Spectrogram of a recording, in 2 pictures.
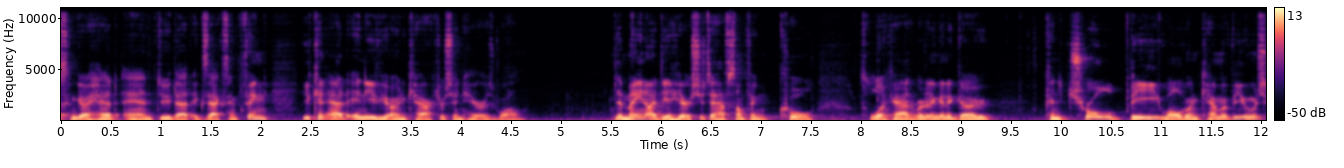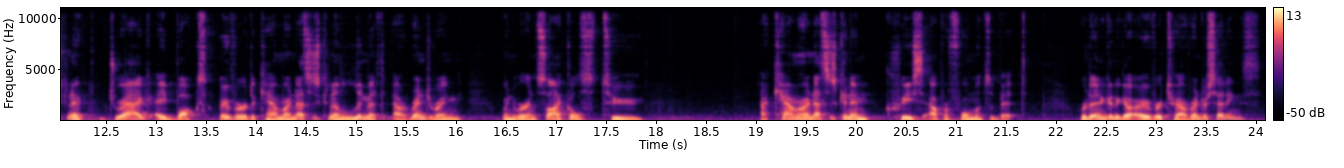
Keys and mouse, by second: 0.0-23.1 right drag, 4.3 KP_0, 10.6 ctrl+b, 23.1 middle click, 23.3-24.0 right drag.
